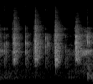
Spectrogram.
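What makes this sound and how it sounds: A plastic KVD True Portrait liquid-to-powder foundation bottle with a small mixing ball inside is shaken to thicken the product. Seven quick, bright rattling clicks are heard as the ball knocks around inside. The foundation still ends up too liquidy.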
